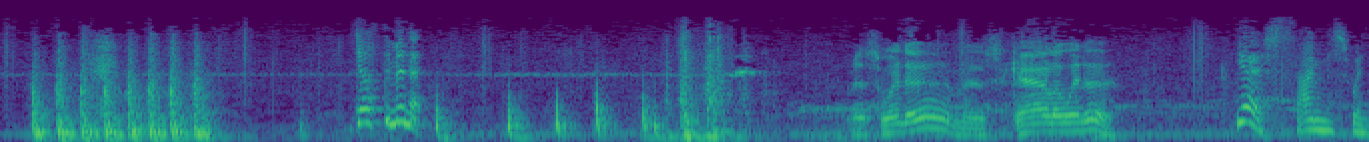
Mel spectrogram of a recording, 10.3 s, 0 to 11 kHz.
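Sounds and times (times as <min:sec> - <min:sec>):
knocking on a door: 0:00.2 - 0:01.7, 0:03.2 - 0:05.4
speech: 0:02.7 - 0:03.3, 0:06.4 - 0:08.5, 0:09.2 - 0:10.2.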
